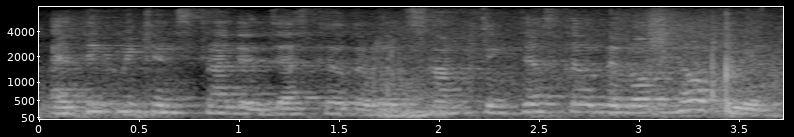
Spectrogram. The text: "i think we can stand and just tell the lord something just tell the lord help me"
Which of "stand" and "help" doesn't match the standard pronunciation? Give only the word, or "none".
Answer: none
